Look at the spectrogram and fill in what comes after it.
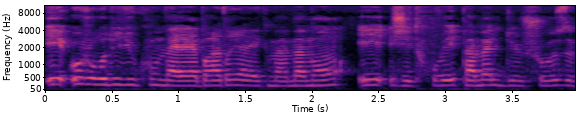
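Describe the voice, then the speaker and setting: Through noticeable background noise, a woman speaks at medium pitch with monotone, flat intonation. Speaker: beauty and lifestyle vlogger. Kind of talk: casual vlog talk to camera. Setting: shopping trip at a flea market. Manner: fast; hesitant with many fillers.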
